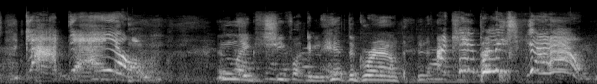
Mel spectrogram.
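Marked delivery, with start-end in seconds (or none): 0.0-1.6 high, shrill imitated yell; mock yell. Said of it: "All you hear the woman yell is". 4.3-5.8 high imitated shout; mock shout. Voicing woman yelling after hit.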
